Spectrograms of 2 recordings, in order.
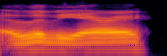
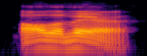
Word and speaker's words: Oliveira: over charles uh i i pronounced his pricks last night olivieri oh the bear oliveira yeah yeah jim miller has a [ __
